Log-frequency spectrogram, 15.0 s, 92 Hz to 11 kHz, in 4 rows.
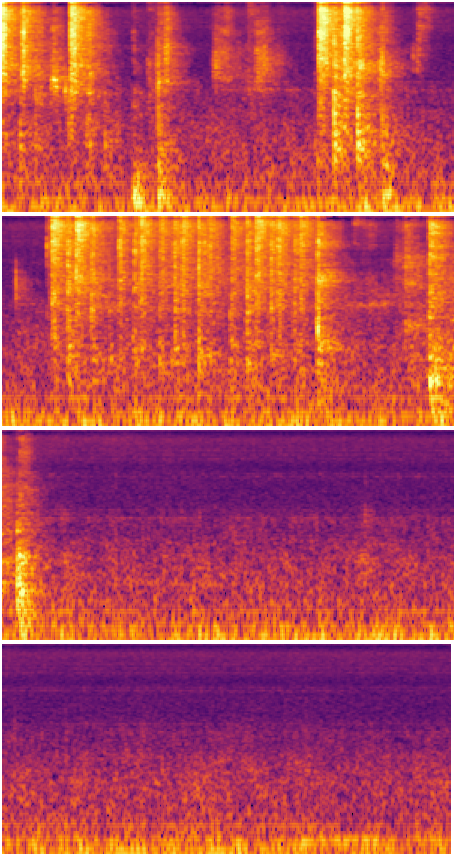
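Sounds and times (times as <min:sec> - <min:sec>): trigger spray bottle spritzing: 0:00.0 - 0:00.9, 0:02.6 - 0:03.4, 0:04.1 - 0:06.6.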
